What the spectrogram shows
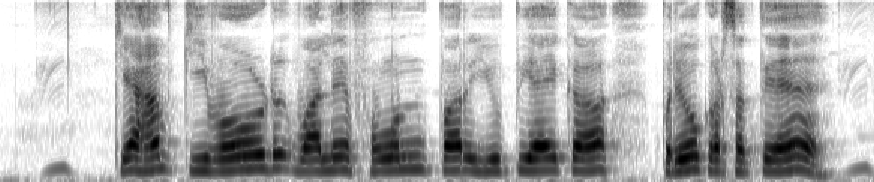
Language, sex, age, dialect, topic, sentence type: Hindi, male, 36-40, Garhwali, banking, question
